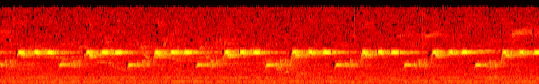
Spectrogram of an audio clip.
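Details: Long song of a Narcissus flycatcher, a steady run of high whistled two-part phrases, each a bright steady note followed by a lower slurred one, repeated roughly twice a second without pause.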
